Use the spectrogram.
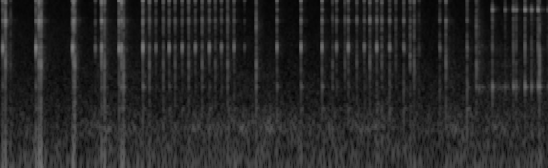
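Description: Metal paperclips rapidly tap and scrape on a small, empty, hollow clear glass jar with a dark lid. A fast run of bright, sharp clicks and ticks rings with high glassy tones, each dying away almost instantly, over faint scratchy friction.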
